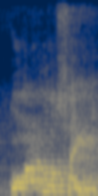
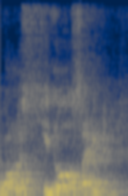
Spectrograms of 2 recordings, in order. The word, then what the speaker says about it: choanocyte: मन रही एटा देख कोआनोसाइट इमिति पढ़ना, this is not wrong pronunciation, आपको कौन सिनोसाइट, CHOANOCYT, दैट प्रोनाउंस कौन होची सिनोसाइट।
